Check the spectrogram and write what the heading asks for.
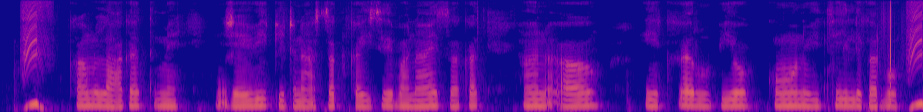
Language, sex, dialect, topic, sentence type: Chhattisgarhi, male, Northern/Bhandar, agriculture, question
